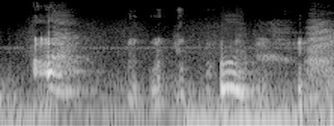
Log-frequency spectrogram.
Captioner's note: Claire groans; Byler chuckling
